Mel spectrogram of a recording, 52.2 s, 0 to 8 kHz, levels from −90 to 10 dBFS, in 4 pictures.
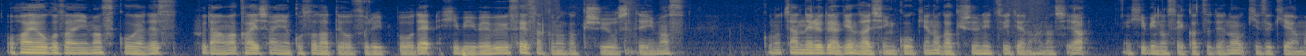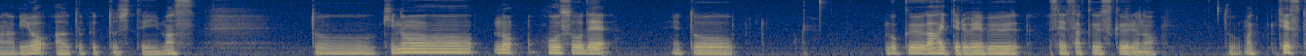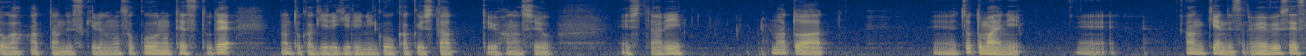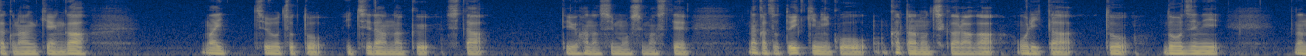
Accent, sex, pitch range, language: native, male, 85-105 Hz, Japanese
